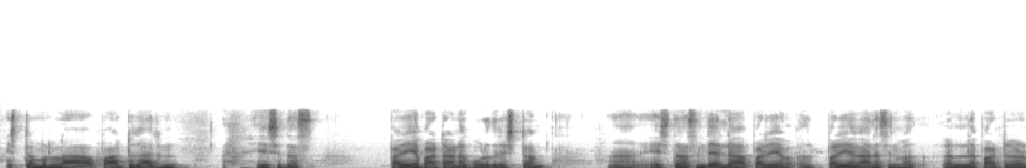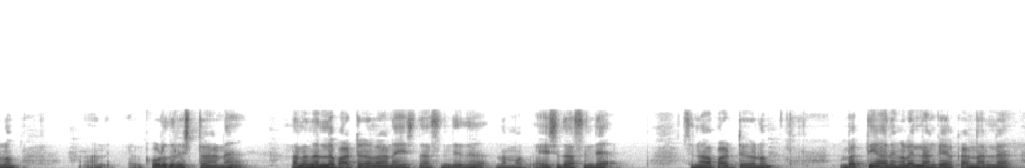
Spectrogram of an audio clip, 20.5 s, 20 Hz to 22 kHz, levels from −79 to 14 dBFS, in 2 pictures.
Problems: none marked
